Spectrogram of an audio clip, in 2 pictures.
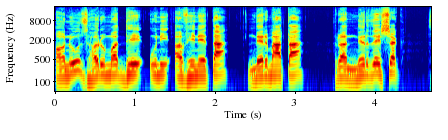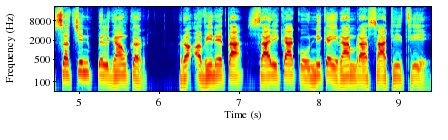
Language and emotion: Nepali, neutral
